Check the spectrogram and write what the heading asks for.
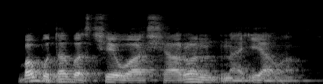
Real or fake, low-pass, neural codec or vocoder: real; 10.8 kHz; none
